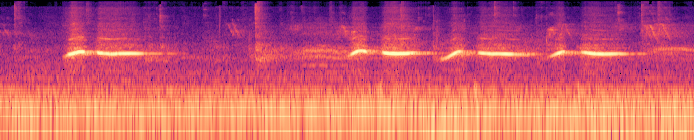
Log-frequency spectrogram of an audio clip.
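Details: Pet Alexandrine and ringneck parrots feeding outdoors give a run of five clear whistles, each starting with a quick upward hook and then holding steady. The whistles come in short bursts against low background hum.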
